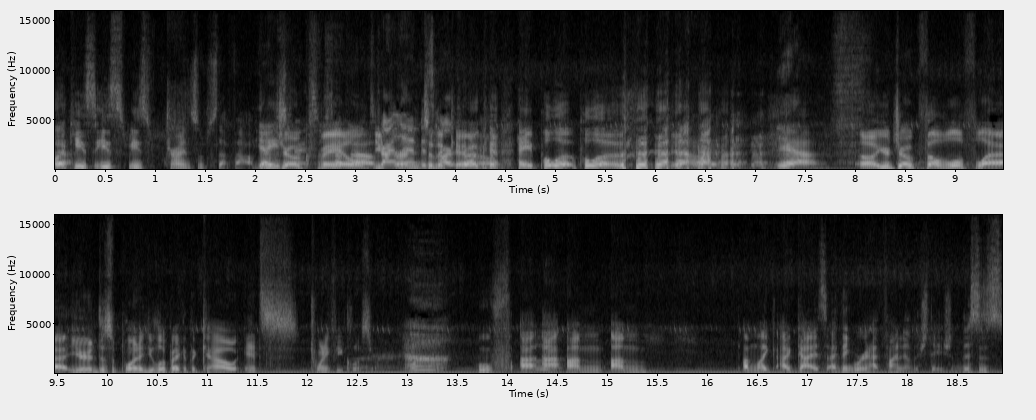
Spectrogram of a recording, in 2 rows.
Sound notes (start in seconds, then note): 5.5 laughs; 13.0 gasps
